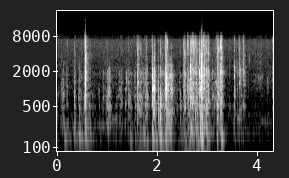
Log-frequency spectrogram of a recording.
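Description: Small hobby tools and parts being rummaged through by hand, a quick run of irregular clicks and clatters.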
